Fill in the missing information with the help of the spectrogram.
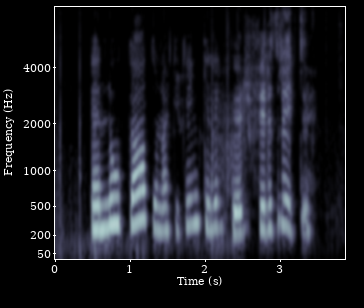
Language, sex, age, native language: Icelandic, female, 18-19, Icelandic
